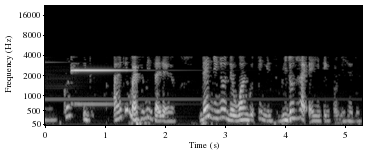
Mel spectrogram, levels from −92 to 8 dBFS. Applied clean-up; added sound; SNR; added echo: classical method spectral subtraction.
